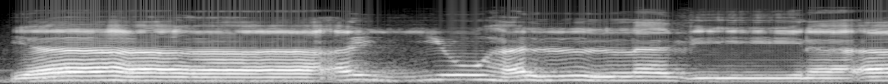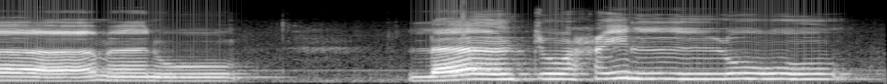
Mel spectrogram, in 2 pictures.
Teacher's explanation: اس یا کے اوپر ایک کھڑا زبر ہے اور چھوٹی مد ہے، اس کو کھینچ کے پڑھیں گے 3 الف تک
